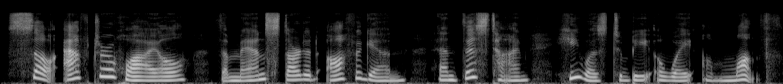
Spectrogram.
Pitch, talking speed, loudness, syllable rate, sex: 210 Hz, 145 wpm, -21 LUFS, 3.6 syllables/s, female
